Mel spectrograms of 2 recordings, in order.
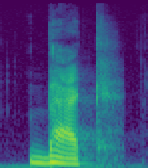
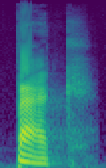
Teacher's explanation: The difference between a b sound and a p sound is not actually very great. Both are bilabial sounds.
